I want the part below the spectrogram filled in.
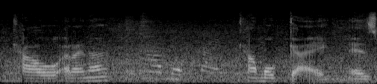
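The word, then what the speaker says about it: ข้าวหมกไก่: Cow mok gai is how they say it in Thai.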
